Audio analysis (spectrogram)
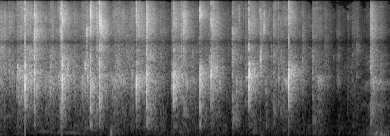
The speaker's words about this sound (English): So let's just give a round of applause to the Lord for what he did. Amen.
